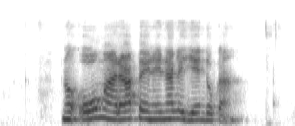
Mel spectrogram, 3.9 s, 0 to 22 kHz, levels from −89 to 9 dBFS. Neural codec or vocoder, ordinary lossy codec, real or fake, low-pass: codec, 24 kHz, 3 kbps, HILCodec; Opus, 24 kbps; fake; 10.8 kHz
